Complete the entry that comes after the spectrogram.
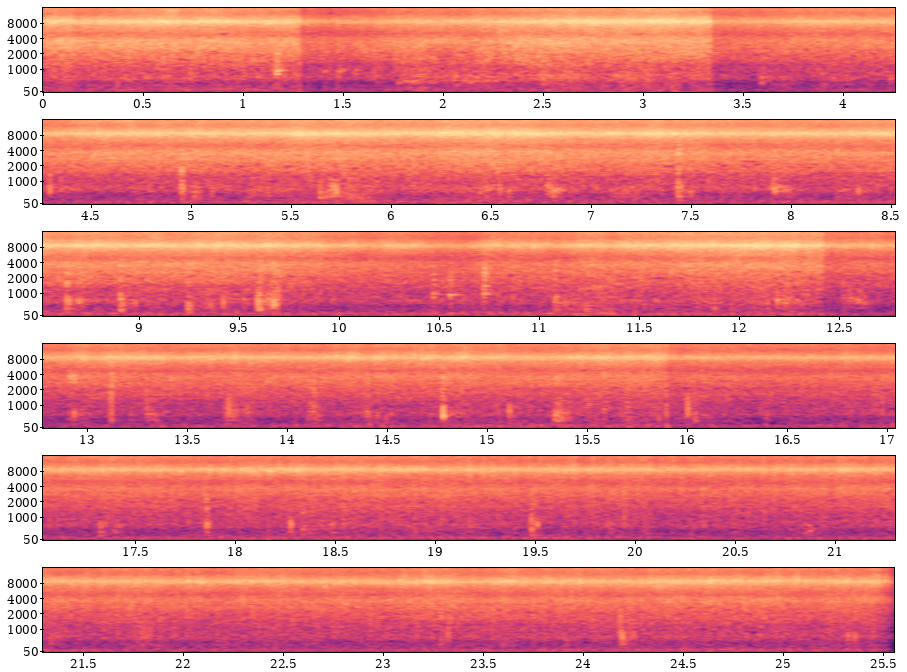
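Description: Stone crabs and green onions sizzling in a wok as they are stir-fried with chopsticks, a dense, steady hiss with scattered light clicks.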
